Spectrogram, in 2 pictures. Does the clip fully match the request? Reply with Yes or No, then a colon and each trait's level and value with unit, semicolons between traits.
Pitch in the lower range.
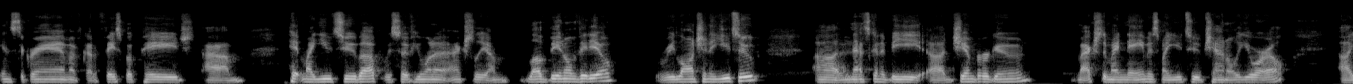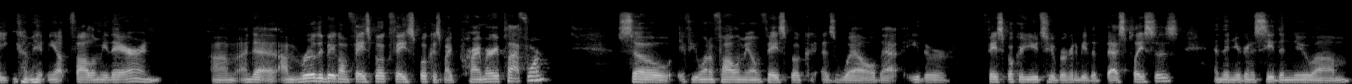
Yes: low, 115 Hz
